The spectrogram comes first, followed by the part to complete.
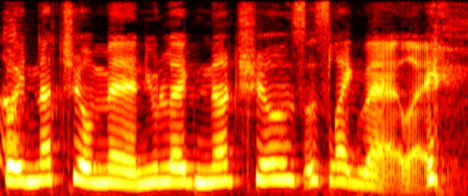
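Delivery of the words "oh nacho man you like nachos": slow, hammed-up, put-on French Canadian accent. Retelling how people talk to a guy they bully: french canadian accent. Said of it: "with a French Canadian accent".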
